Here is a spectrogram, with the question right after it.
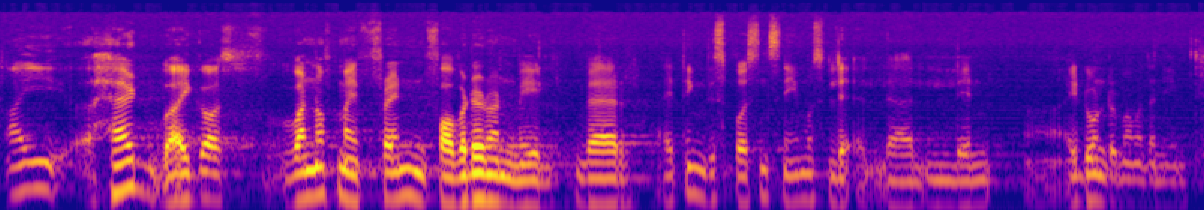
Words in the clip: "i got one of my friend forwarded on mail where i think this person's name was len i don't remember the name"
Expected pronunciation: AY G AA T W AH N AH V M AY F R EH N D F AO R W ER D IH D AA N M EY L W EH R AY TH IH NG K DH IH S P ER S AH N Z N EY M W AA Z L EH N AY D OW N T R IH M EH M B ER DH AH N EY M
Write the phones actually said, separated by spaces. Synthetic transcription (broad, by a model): AY G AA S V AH N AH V M AY F R EH N D F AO R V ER D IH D AA N M EY L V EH R AY T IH NG K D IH S P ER S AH N S N EY M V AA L L EH N AY D OW N T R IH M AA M ER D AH N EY M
